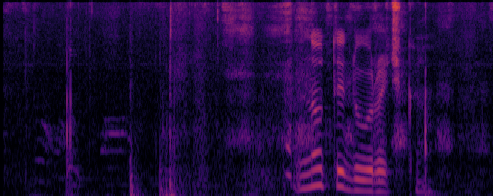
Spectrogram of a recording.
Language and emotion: Russian, neutral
